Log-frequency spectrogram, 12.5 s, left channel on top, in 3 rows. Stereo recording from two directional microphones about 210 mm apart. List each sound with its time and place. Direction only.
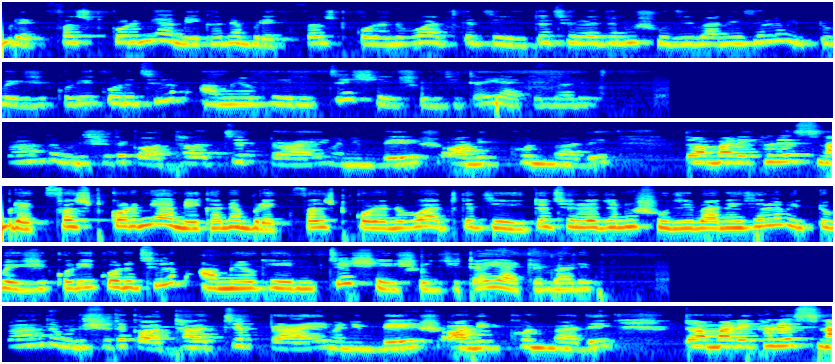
0.0 s speech: 45° right (ahead or behind)
8.4 s speech: centre (ahead or behind)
